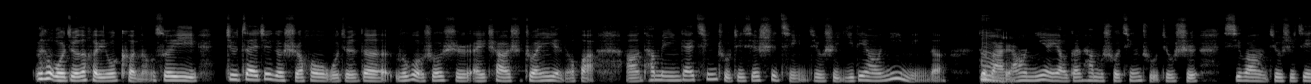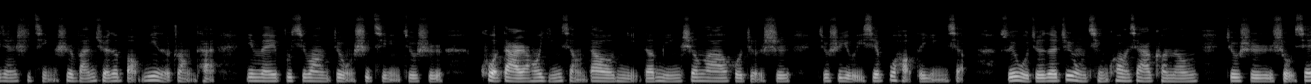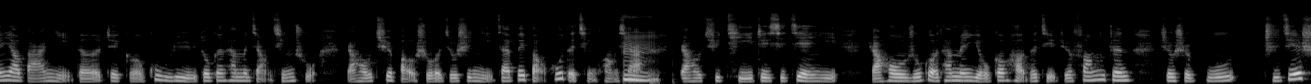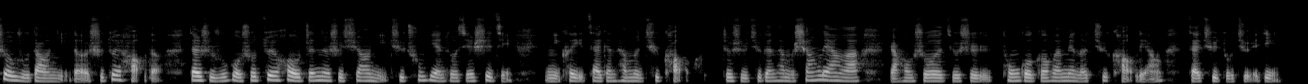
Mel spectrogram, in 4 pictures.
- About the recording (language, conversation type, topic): Chinese, advice, 如何在觉得同事抢了你的功劳时，理性地与对方当面对质并澄清事实？
- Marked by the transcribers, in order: laughing while speaking: "那"; other background noise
